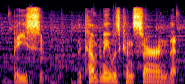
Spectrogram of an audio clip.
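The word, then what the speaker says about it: バース: line, had the name changed to this symbol, pronounced Basu.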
